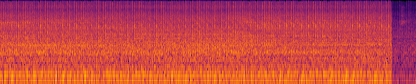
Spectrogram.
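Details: VW Brasília air-cooled engine just after a fuel pump replacement: lumpy but even idle pulsing steadily for about eight seconds, then shut off. It runs normally with no misses.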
